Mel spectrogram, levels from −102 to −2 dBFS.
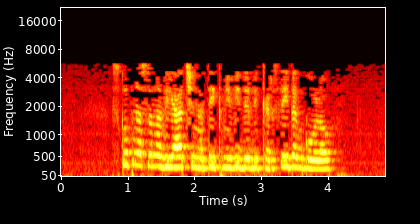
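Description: Speech, with heavy MP3 compression throughout, likely from a bitrate near 16 kbps. Nothing is heard above 5.6 kHz, and faint detail sounds watery and swirly. A spectrogram shows a flat ceiling at 5.6 kHz with patchy, flickering blocks below it.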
